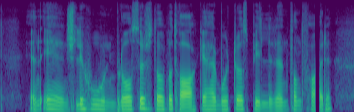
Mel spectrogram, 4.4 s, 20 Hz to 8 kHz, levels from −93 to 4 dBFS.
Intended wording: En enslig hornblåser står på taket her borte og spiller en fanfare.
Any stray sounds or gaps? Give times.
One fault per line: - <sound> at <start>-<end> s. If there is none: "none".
- dropout at 3.9-4.0 s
